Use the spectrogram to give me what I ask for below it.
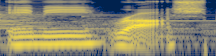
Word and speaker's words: Amy Raasch: This music is by our wonderful friend, Amy Roche.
